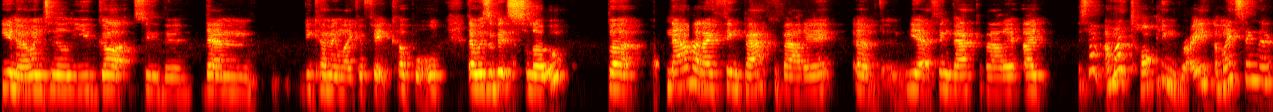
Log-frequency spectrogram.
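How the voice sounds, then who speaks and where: Ordinary pitch variation comes through as the speaker goes at a moderate pace. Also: woman, fairly high pitch for a woman. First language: not English. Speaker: film podcast co-host. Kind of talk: casual chat.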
